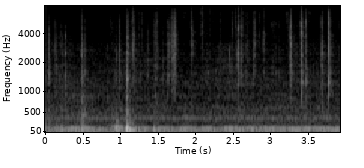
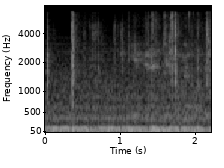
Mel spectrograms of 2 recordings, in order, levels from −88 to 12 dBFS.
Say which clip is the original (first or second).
second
